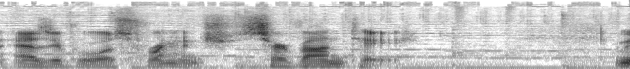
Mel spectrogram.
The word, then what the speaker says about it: Cervantes: No, that that much was clear, but the way the guy pronounces his last name here be as if he's speaking French. Cervante. I you know that's the impression I get here. Those are very important matters. I've been saying Cervantes.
